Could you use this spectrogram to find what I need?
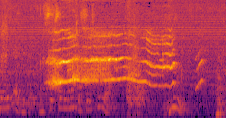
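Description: A baby squeals loudly.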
